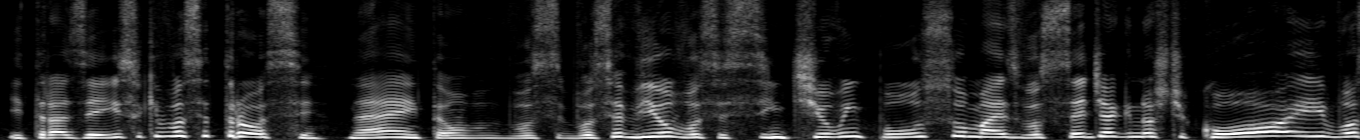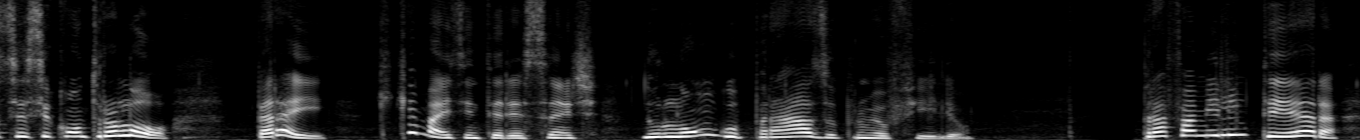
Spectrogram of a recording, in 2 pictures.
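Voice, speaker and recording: A woman co-hosts a podcast and explains her points in a reflective way. Her voice is fairly high, and the recording is dry and close. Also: expressive, normal speed, dry recording. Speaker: podcast co-host. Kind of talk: podcast conversation.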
